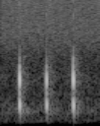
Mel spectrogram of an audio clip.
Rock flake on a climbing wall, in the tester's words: if you tap on it, you can really hear it. We never want to be climbing over stuff that's hollow that could potentially just break, rip off the wall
